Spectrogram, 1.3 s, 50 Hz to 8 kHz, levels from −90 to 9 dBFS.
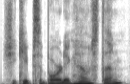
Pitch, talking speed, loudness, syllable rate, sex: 120 Hz, 275 wpm, -14 LUFS, 6.6 syllables/s, male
